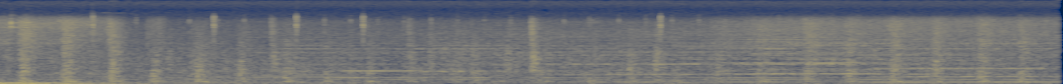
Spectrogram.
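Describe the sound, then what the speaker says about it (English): A steam locomotive starts up in the video game Last Train Home, with a heavy low rumble and hiss, repeated clanking and chuffing bursts, and mechanical tones building steadily, loud and continuous throughout. "I really love the sound of the train starting in this game."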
